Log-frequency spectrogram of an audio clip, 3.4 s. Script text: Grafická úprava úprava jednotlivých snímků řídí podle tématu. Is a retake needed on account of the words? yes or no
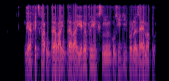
no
